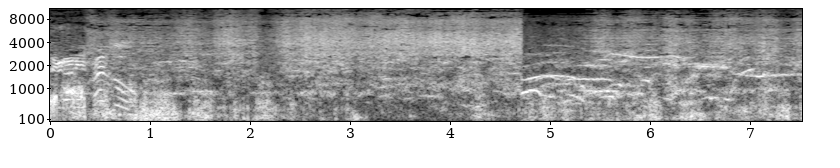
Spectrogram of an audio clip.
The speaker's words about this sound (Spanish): Se llama reventón húmedo y suena así.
